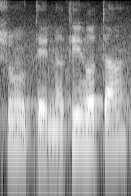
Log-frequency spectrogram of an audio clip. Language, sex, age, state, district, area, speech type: Gujarati, male, 45-60, Gujarat, Valsad, rural, read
